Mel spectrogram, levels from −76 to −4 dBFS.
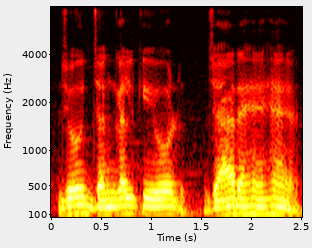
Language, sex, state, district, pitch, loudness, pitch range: Hindi, male, Bihar, Patna, 105 Hz, -14 LUFS, 100-110 Hz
